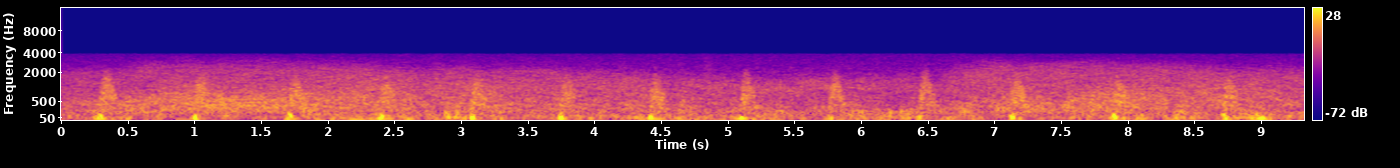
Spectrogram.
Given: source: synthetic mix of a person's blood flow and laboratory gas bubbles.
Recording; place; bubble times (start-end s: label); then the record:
Doppler ultrasound of blood flow; subclavian vein
no bubbles
From the record:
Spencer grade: 0 (complete lack of bubble signals)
